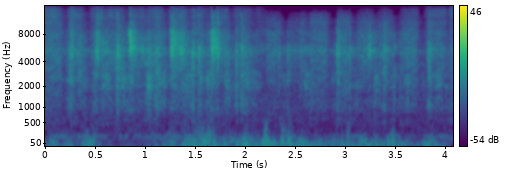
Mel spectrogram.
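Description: Aerosol spray-paint can hissing in many quick, irregular short bursts as paint is misted over a paper stencil, with a low rumble of handling underneath.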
